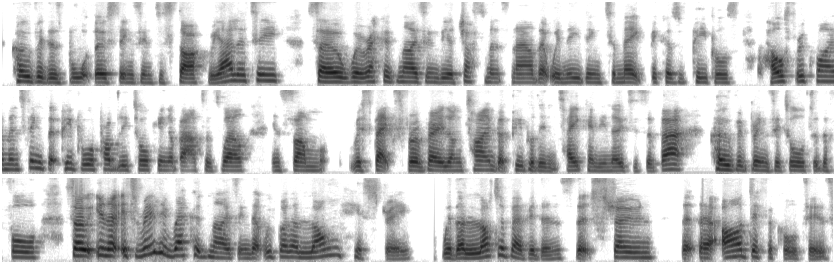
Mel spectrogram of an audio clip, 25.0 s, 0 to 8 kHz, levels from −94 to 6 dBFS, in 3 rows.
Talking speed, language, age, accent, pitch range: 190 wpm, English, 40-59, British, 150-195 Hz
